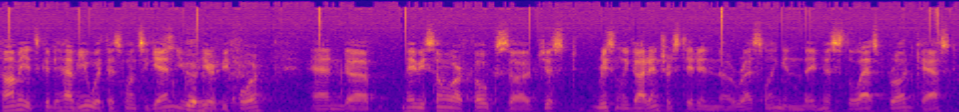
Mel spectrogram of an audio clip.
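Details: Adult male interviewer; Normal speech.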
